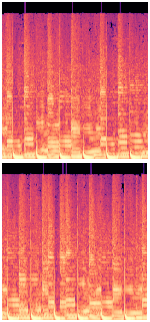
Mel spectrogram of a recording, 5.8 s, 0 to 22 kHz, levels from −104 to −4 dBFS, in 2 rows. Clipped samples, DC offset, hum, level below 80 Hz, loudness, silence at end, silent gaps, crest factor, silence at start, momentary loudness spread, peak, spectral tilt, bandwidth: under 0.1%; under 0.1%; none; -10 dBFS; -9 LUFS; 0 s; none; 8 dB; 0 s; 1 LU; 0 dBFS; -4.5 dB/octave; 17 kHz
